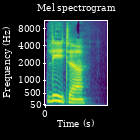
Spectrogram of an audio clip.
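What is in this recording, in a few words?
"leader", English, British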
